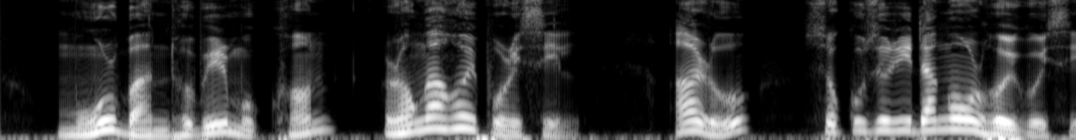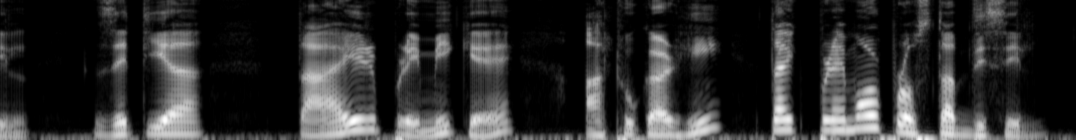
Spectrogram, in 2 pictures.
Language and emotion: Assamese, surprised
